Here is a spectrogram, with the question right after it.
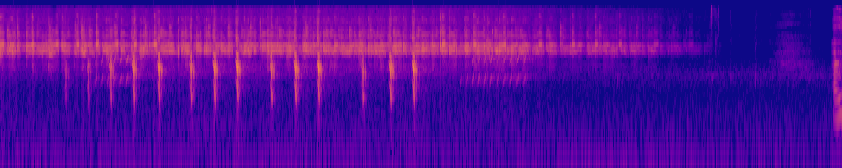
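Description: A leopard frog gives a rapid series of dry, clacking pulses over a steady, high-pitched frog chorus.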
